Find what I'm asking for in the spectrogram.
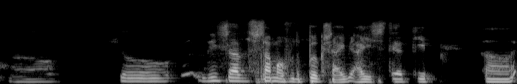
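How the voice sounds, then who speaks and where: A man speaks at a very slow pace. His pitch is fairly high and his intonation fairly even. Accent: Indonesian. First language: Indonesian. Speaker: lecturer. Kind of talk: lecture. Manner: halting.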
